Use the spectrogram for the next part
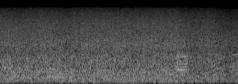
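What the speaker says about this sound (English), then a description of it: "The waterfall in Monteverde provides a perfect break for hikers." A waterfall in Monteverde, Costa Rica, giving off a steady, loud, broadband rush of pounding water that stays constant and close the whole time, with no voices.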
